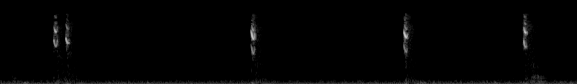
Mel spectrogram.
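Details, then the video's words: Common linnet in the clean 'limpio' style, 2023/2024 silvestrismo recording. One double chirp opens the clip, then three single sharp high ticks follow at uneven gaps of one to two seconds. The setting is quiet. "CD PARDILLO LIMPIO 2023/2024"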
